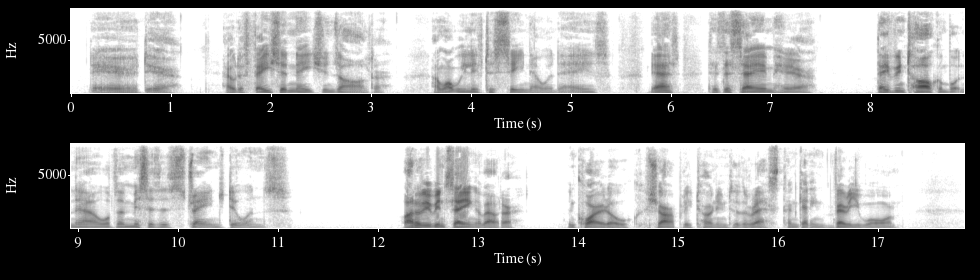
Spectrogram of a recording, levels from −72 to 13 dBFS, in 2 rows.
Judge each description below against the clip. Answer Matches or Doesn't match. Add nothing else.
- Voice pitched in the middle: Doesn't match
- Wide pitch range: Doesn't match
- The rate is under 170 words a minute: Matches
